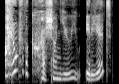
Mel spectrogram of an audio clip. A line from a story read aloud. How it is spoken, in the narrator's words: she scoffed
